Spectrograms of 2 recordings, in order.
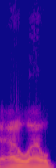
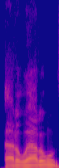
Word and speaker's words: atlatl: smaller as they move from spear points to Atlatl dart points to bow and arrow arrowheads. When you say Atlatl, is that how you pronounce it?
